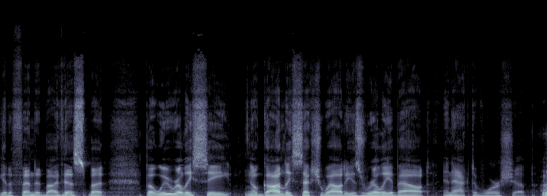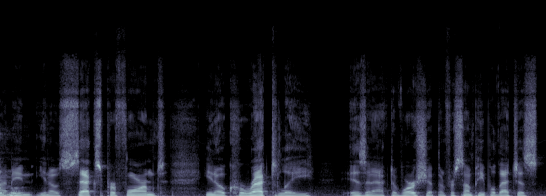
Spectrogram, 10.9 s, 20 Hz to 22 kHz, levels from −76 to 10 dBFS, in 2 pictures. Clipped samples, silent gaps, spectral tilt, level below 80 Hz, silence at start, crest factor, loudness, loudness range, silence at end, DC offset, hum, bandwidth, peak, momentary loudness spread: under 0.1%; none; -4.5 dB/octave; -46 dBFS; 0 s; 20 dB; -21 LUFS; 2 LU; 0.1 s; 0.2%; none; 16 kHz; 0 dBFS; 12 LU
